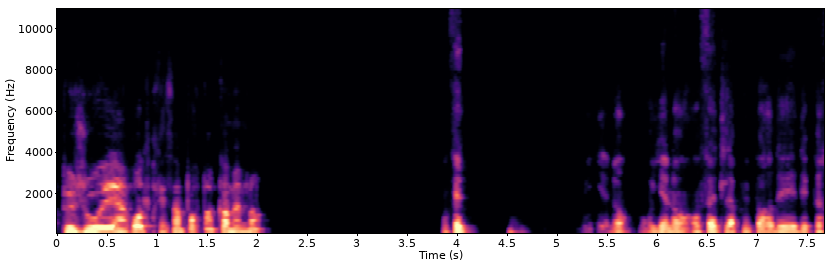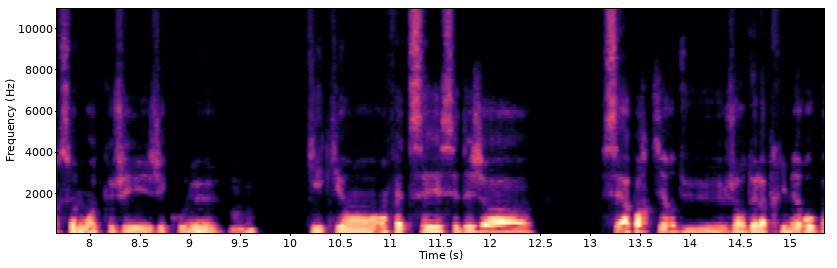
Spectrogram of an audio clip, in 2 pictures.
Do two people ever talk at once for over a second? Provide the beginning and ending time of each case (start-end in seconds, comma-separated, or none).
none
